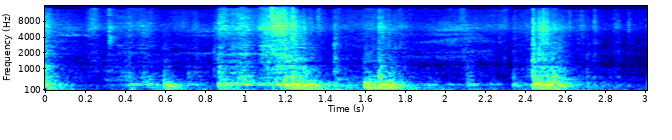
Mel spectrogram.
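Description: A freezer drawer being opened and closed while packing frozen food, giving several close wooden-sounding slides and knocks at an uneven pace, with no talking.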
